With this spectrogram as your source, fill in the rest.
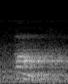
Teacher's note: जो चंद्र बिंदु वाली मात्रा है इसे हम अनुनासिक बोलते हैं या सेमी नासल बोलते हैं, क्योंकि इसकी ध्वनि हमारे नाक से होकर के आती है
